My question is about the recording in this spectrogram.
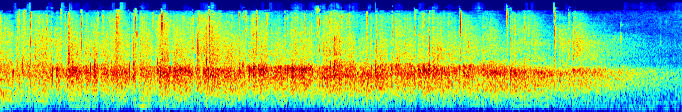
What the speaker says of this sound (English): Give a big round of applause, everybody.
